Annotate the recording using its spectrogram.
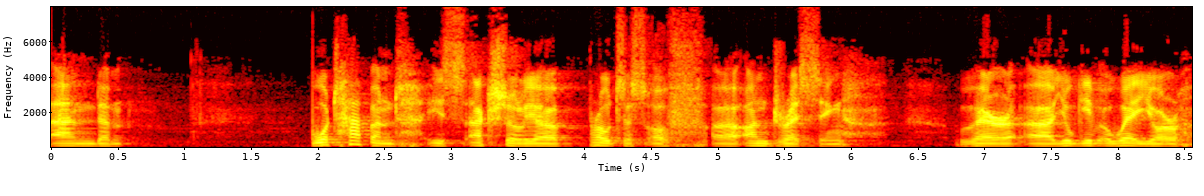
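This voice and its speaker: A man speaks with a strong non-native accent at a medium pitch. His pace is fairly slow and his intonation fairly even. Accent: thick foreign. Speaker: doctor. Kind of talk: audience Q&A with speaker. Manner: halting, many fillers.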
